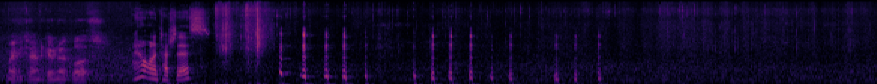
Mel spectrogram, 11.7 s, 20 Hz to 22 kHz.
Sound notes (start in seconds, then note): 5.4 laughs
